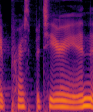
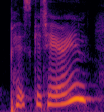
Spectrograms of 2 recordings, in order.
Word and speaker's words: pescatarian: Now, I always say it wrong because I always say Presbyterian and everyone's like, no. – Jesus, wrong. – Yeah. – Pescatarian? – Okay.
